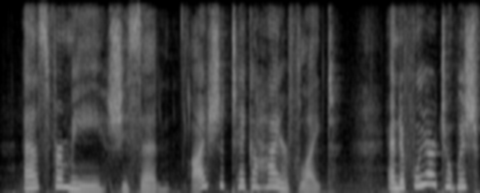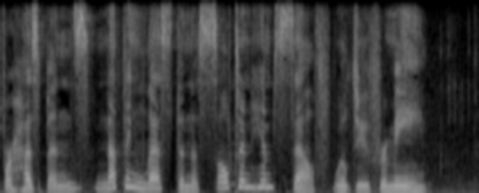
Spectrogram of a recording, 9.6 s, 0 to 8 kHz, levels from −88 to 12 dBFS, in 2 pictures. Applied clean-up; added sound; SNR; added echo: none; none; none; none.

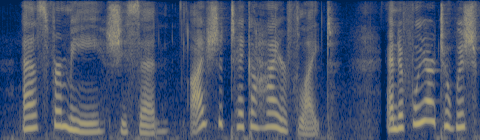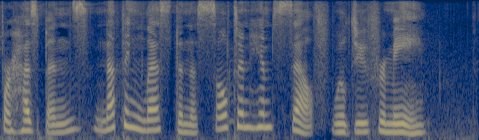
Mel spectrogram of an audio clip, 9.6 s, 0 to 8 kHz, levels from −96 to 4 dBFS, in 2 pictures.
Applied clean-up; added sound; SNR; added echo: neural mask model Resemble Enhance denoiser.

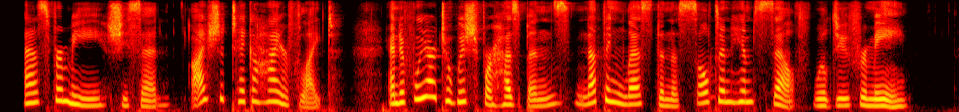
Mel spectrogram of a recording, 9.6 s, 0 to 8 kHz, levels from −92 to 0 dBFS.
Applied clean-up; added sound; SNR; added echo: neural mask model DeepFilterNet 3.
